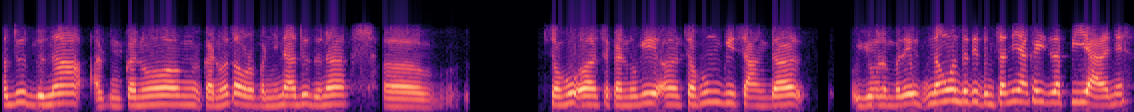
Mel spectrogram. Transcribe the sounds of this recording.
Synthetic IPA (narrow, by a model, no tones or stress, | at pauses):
ɐdudunɐkɐnokɐnotawɾɐbɐninɐːdudunɐ | t͡ʃɐɦuskɐnoɡit͡ʃɐɦuŋɡisaŋdɐ | jolɐmbɐdenɐŋondɐdiduŋt͡ʃanijaŋkʰajzidɐpijaɾane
